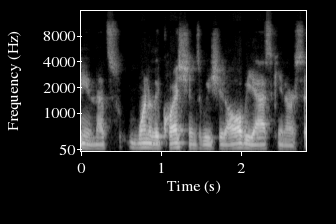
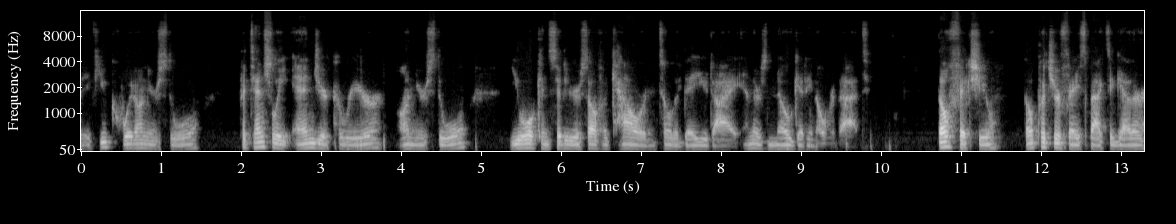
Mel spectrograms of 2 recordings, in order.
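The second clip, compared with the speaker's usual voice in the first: ordinary delivery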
